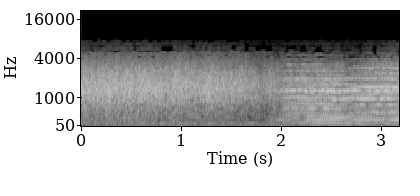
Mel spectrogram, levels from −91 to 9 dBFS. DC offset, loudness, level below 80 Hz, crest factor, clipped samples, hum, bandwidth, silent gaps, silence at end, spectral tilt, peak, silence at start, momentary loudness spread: under 0.1%; -15 LUFS; -44 dBFS; 12 dB; under 0.1%; none; 7.6 kHz; none; 0 s; -5 dB/octave; -4 dBFS; 0 s; 6 LU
